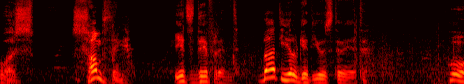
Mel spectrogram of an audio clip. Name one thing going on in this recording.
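A second man answers in a relaxed, drawling voice.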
